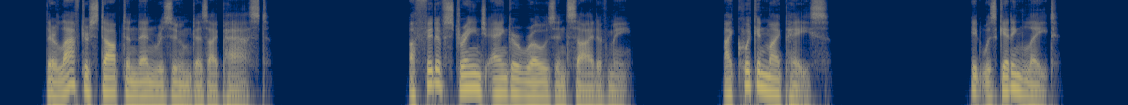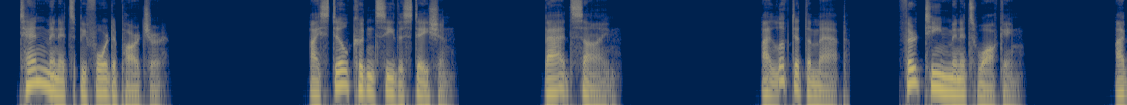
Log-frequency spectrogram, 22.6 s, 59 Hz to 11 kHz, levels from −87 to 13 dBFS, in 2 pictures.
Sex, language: male, English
